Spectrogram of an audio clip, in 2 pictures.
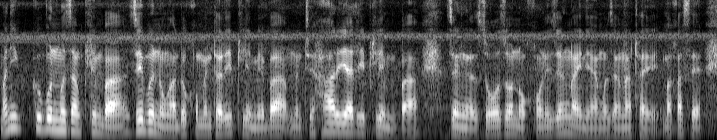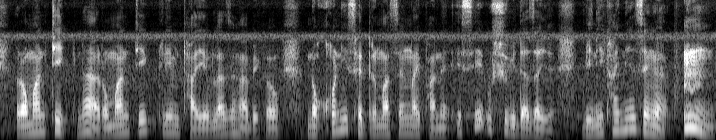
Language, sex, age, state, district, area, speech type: Bodo, male, 30-45, Assam, Chirang, rural, spontaneous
